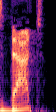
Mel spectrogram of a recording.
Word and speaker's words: that: What I've really learned，哎，really 注意它的长音，learned over time，I 双音 is that that 咬舌。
